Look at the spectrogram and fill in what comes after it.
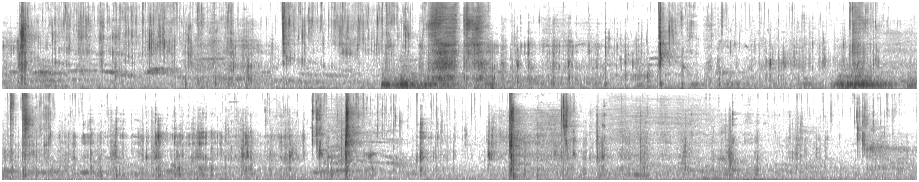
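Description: A person eating chicken wings: biting and chewing, with many scattered sharp clicks. Two longer, louder spells of chewing come about four and eight and a half seconds in.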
